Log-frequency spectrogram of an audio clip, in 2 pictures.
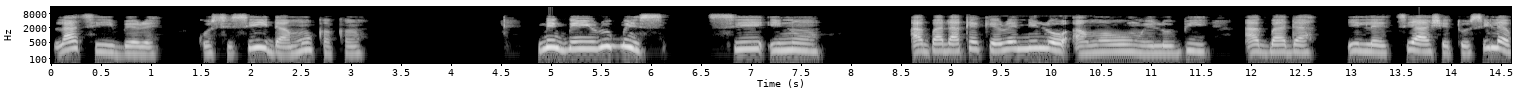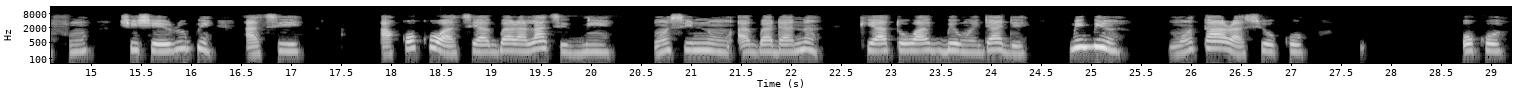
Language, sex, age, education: Yoruba, female, 46-60, tertiary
